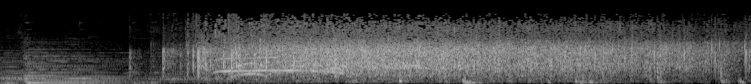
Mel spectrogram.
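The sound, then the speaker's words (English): A crowd bursts into sustained applause as the hosts walk to their seats, a dense, steady wash of clapping that swells quickly after a brief musical sting and holds loud to the end, with faint cheers mixed in. “It's really awkward when the applause dies before we get to our seat.”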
